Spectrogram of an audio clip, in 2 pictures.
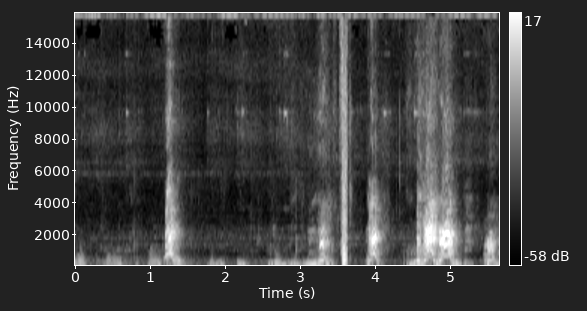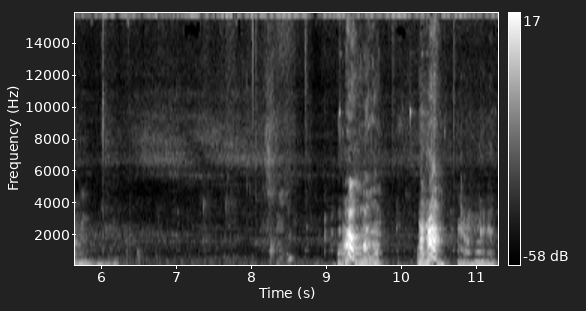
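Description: Two small dogs play-fighting: sharp barks in short bursts with low growling between them, a quieter spell in the middle, then more barking near the end.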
